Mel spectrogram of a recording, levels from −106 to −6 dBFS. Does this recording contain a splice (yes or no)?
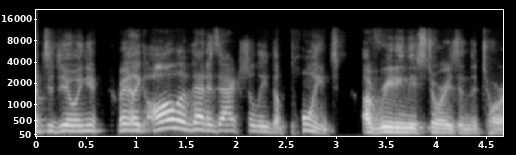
no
